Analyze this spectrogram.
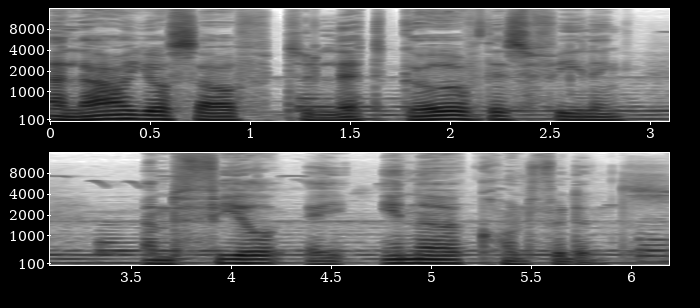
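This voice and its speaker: Music plays in the background as a man speaks at a very slow pace. His voice has a medium pitch. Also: ordinary pitch variation. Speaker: meditation guide. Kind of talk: guided meditation.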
